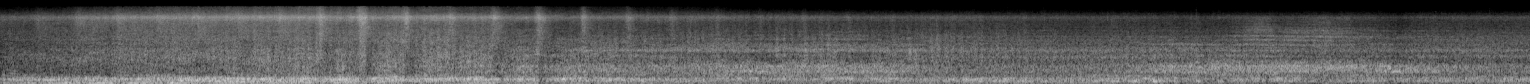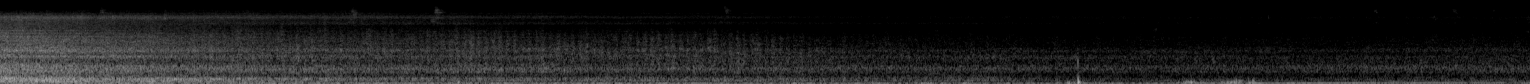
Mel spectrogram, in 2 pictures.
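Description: Steam-hauled passenger train, LMS Royal Scot 46115 Scots Guardsman with its coaches, passing close by at speed, with a rapid run of wheel clicks over the rail joints. It is loudest in the first few seconds, then fades steadily away into the distance over the second half.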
